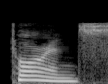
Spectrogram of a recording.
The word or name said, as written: torrence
